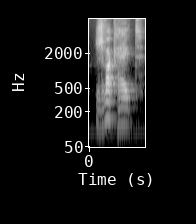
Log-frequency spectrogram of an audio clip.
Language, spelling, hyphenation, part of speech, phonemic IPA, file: Dutch, zwakheid, zwak‧heid, noun, /ˈzʋɑk.ɦɛi̯t/, Nl-zwakheid.ogg
- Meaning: weakness, frailty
